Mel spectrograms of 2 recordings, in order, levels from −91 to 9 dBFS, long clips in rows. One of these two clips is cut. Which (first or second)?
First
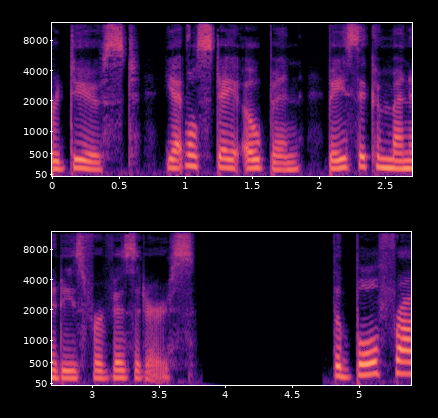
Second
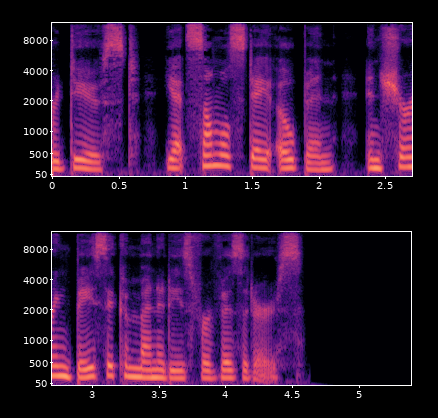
first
